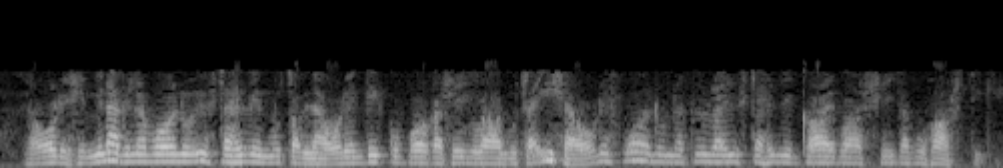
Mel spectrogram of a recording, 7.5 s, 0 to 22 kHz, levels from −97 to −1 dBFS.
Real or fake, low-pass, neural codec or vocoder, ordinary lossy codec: real; 19.8 kHz; none; AAC, 16 kbps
